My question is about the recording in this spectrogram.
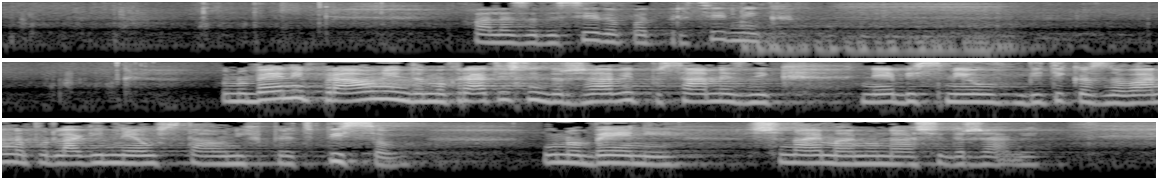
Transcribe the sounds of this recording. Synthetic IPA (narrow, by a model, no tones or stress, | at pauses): xʋaːlazabɛseːd̪ɔpɔt̪̚pɾɛt̪seːd̪nik | unɔbɛnipɾaːwniːnd̪ɛmɔkɾaːt̪it͡ʃnid̪əɾʒaːʋipɔsaːmɛzniknɛbismeːwbit̪ikaznɔʋaːnːapɔd̪laːɡinɛust̪awnixpɾɛt̪pisɔw | unɔbɛni | ʃɛnajmanunaʃid̪əɾʒa̰ːʋi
